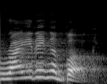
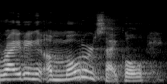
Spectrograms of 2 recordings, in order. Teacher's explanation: The answer is they sound similar because it's absolutely the same sound. Yes, the T in writing a book and the D in riding a motorcycle is exactly the same sound.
